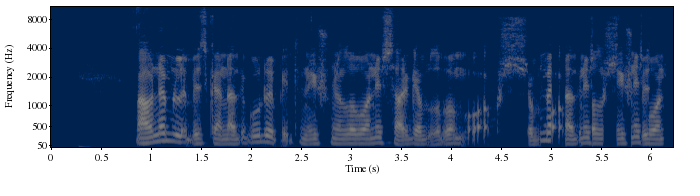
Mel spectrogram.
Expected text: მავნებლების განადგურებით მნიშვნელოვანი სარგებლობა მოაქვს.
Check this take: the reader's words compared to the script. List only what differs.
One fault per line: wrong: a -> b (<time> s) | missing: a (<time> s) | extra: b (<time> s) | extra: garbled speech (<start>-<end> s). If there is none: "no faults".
extra: garbled speech (4.8-6.1 s)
